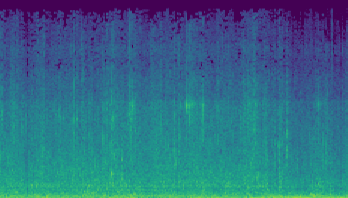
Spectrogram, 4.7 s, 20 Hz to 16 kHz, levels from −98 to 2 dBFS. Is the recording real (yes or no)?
yes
